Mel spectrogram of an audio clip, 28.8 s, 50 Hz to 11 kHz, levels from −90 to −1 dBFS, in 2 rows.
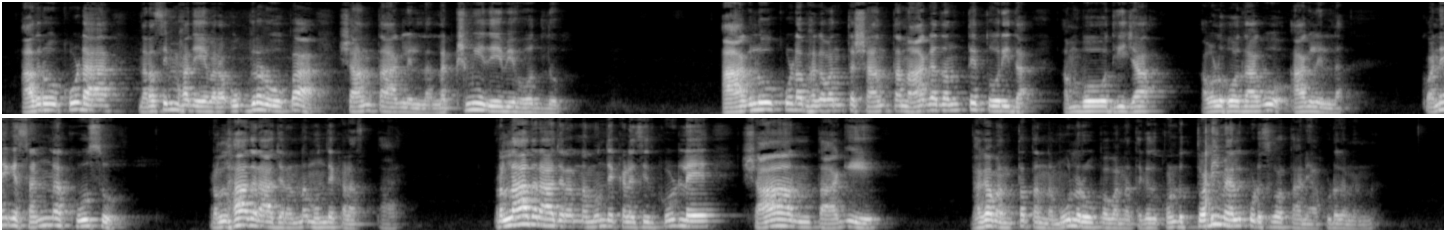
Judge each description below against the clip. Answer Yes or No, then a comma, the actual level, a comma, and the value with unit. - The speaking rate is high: No, average, 80 wpm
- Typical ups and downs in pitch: Yes, average, 4.6 semitones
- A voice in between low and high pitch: Yes, medium, 145 Hz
